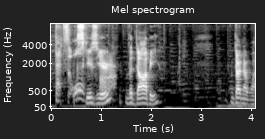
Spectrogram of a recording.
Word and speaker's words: Derby: I'm gonna do it just because I love those how to pronounce videos. Put another horse on the Derby.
